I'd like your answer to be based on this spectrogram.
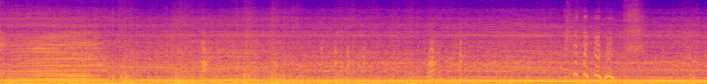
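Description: A green motorcycle ridden through leaning turns, its engine a steady close drone with a faint wind rush, briefly rising in pitch near the end; no talk over it.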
